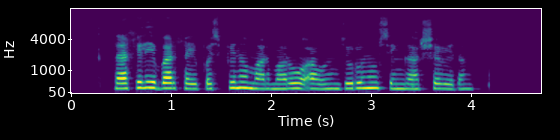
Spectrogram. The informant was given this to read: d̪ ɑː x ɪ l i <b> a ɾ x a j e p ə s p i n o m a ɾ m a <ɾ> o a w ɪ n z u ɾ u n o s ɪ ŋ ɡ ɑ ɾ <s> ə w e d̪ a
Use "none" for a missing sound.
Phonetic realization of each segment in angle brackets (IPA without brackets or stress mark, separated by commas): b, ɾ, ʃ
